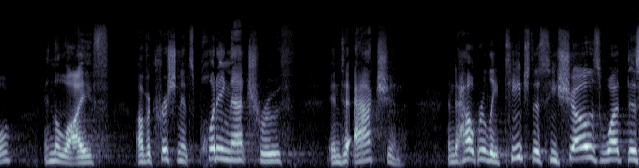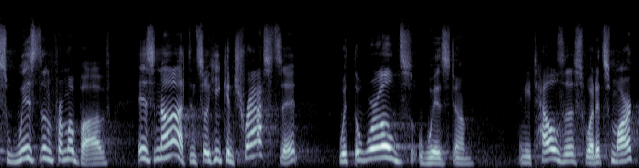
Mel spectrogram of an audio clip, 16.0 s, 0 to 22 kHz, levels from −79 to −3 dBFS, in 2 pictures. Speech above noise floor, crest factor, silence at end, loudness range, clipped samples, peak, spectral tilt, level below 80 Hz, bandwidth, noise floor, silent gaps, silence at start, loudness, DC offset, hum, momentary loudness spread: 39 dB; 20 dB; 0.1 s; 5 LU; under 0.1%; -4 dBFS; -5 dB/octave; -74 dBFS; 12 kHz; -62 dBFS; none; 0 s; -24 LUFS; under 0.1%; none; 15 LU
